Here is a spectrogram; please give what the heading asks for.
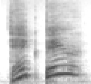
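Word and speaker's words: d'Egbert: Essence Dagbert. Dagbear? What? No, like the French pronunciation.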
